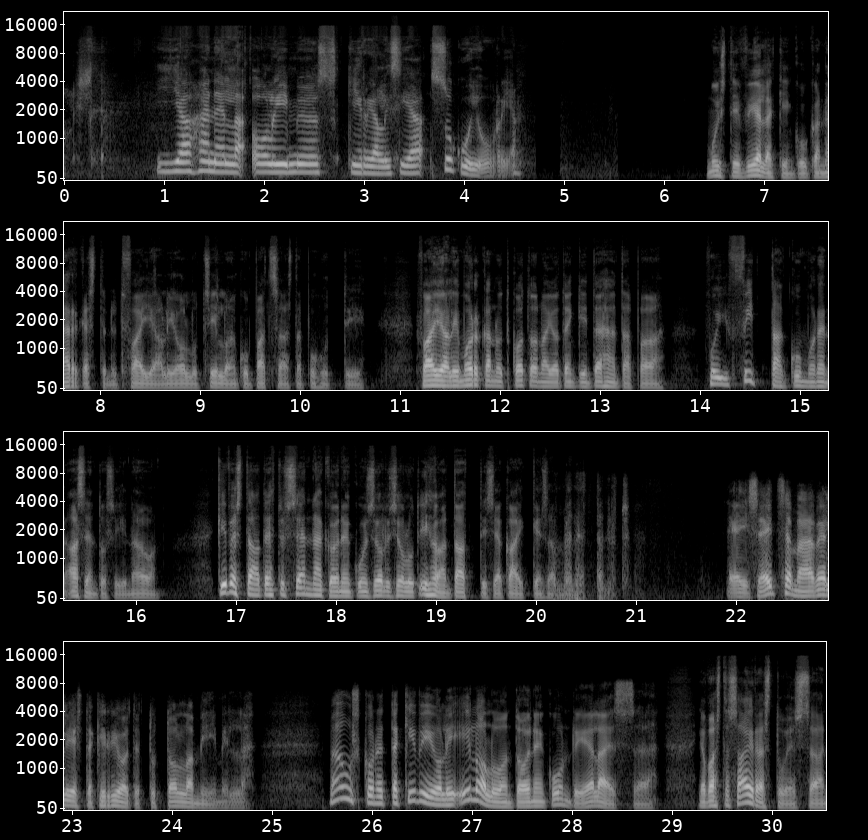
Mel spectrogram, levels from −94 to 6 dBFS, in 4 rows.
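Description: After "ihan tattis ja kaikkensa", a call bitrate drop (20.19–28.93 s) cuts encoding from 32 to 6 kbps. Highs stop at 8 kHz. Speech turns muffled, rough.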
